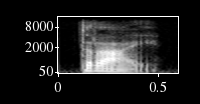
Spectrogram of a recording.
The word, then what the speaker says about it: drei: For these two, you just pronounce the second letter. So in IE, the second letter is E, so you get an E sound. In EI, the second letter is I, so you get an I sound.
